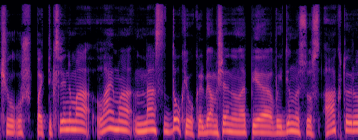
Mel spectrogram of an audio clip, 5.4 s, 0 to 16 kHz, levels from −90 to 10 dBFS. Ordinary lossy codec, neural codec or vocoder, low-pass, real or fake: MP3, 64 kbps; autoencoder, 48 kHz, 128 numbers a frame, DAC-VAE, trained on Japanese speech; 14.4 kHz; fake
